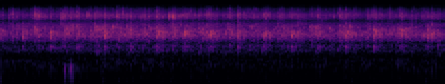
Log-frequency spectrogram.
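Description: Congregation applauding, many hands clapping steadily.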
